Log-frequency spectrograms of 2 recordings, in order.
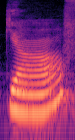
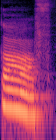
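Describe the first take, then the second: First: Mock wrong कॉफ said क्याफ. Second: काफ said cleanly as kaaf, no y-glide; teacher's correct model काफ. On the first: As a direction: demo of the wrong क्याफ, with a y-glide after the k. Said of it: "इसको क्याफ नहीं पढ़ना". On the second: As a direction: say काफ plainly, k straight into the long a. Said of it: "क्या पढ़ना है?". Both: Shown as a demonstration.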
